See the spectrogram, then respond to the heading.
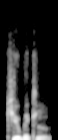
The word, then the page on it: cubical: Indian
